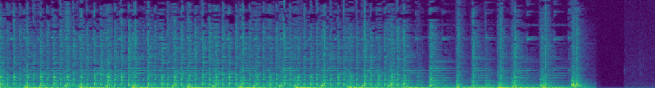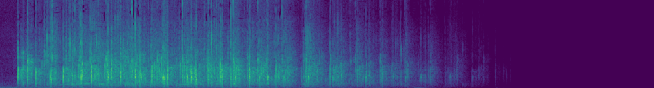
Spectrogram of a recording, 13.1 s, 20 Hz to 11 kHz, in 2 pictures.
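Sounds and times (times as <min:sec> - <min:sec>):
drum-led belly dance music: 0:00.0 - 0:06.0
audience applauding: 0:06.7 - 0:11.5.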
